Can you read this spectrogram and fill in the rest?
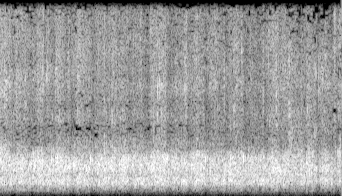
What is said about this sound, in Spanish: ¿Se encuentra? Pero igual vamos a dar un aplauso a ella.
